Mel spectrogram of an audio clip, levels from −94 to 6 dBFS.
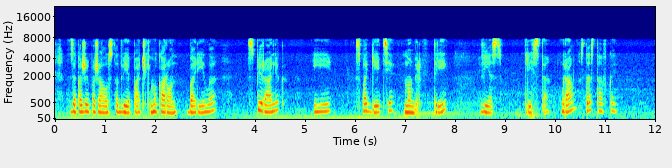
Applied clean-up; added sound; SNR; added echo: none; none; none; none.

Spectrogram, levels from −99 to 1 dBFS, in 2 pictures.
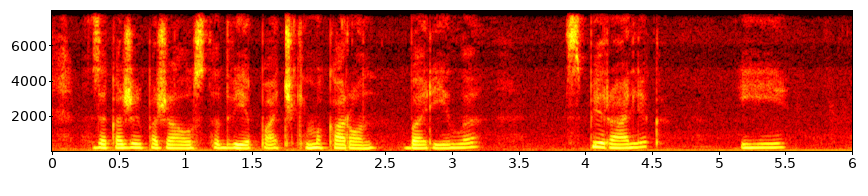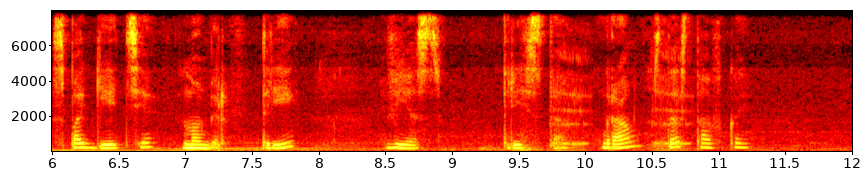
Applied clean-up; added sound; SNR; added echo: none; Burping, eructation; 12 dB; none.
